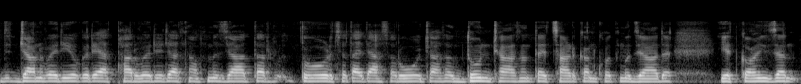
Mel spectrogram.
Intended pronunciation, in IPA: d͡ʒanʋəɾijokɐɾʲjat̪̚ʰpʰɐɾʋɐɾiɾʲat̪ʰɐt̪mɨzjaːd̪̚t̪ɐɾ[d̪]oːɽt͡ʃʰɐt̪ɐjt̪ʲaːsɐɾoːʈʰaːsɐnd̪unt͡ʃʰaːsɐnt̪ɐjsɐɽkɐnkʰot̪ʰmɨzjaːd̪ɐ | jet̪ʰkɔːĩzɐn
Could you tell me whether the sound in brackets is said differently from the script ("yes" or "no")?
yes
